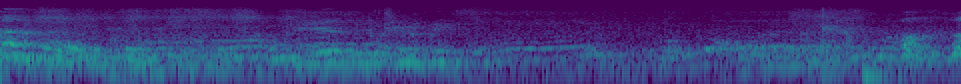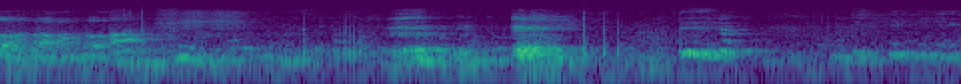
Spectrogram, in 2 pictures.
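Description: A young boy speaks into a microphone, heard through a loudspeaker in an echoing hall.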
